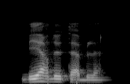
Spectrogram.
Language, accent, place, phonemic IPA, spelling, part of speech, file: French, France, Lyon, /bjɛʁ də tabl/, bière de table, noun, LL-Q150 (fra)-bière de table.wav
- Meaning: small beer, table beer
